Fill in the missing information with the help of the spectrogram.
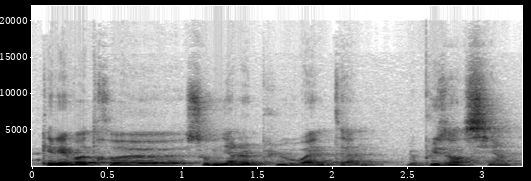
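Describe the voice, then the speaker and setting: Soft-spoken man asking questions in an echoey room. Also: mid-range voice, steady tone, normal speed. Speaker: interviewer.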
